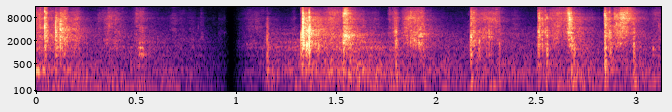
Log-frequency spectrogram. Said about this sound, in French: on va devoir mélanger les 15 cartes infectées avec toutes celles qui sont saines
